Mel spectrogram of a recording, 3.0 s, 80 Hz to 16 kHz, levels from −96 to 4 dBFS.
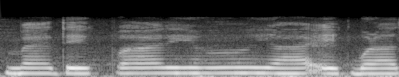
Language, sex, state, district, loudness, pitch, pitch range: Hindi, female, Bihar, Kaimur, -13 LUFS, 215 Hz, 210-225 Hz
